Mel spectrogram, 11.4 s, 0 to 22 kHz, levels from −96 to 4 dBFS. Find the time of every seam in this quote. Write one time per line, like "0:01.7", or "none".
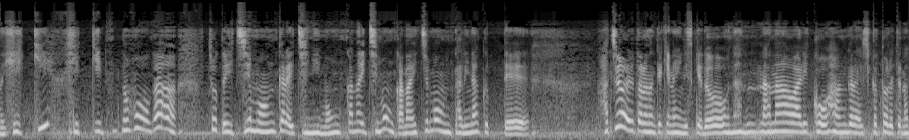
none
